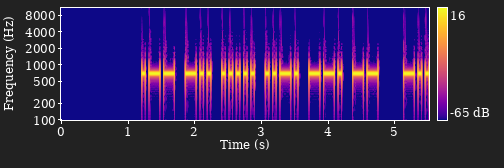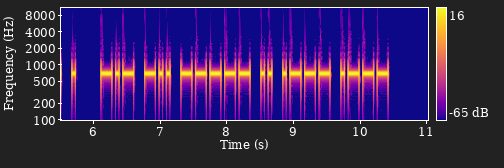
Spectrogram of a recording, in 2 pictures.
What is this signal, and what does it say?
Morse code, heard as a keyed tone, about 22 wpm, 700 Hz. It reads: WD5FGM DE KD0IJJ
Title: USA Callsign DE Callsign - 6 Characters - 22wpm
